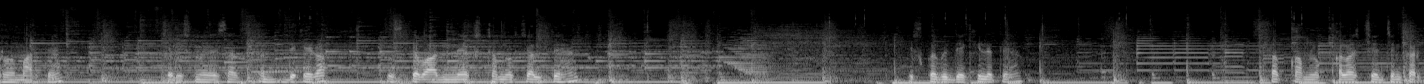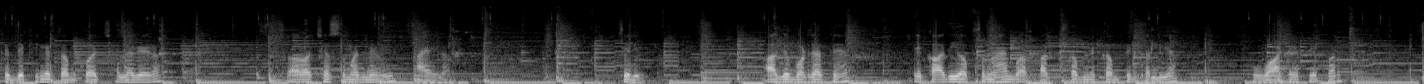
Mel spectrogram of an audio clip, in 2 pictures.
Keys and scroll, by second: 1.7 ctrl+z.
